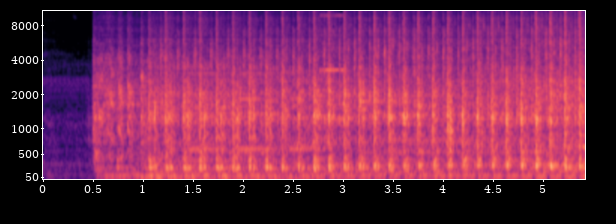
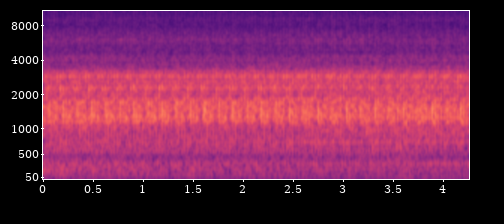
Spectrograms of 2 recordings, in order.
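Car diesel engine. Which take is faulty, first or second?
first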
